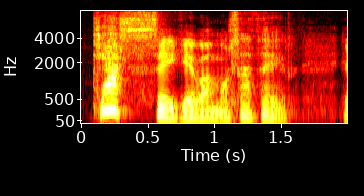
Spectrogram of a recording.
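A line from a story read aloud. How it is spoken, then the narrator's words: Exclaiming. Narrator (Spanish): exclamó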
